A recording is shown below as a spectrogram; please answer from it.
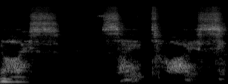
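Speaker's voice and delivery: very quiet, slow whispered mutter under the breath. Retelling what a coworker says under his breath after a customer speaks: imitating a mutter under breath. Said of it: "he goes under his breath".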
